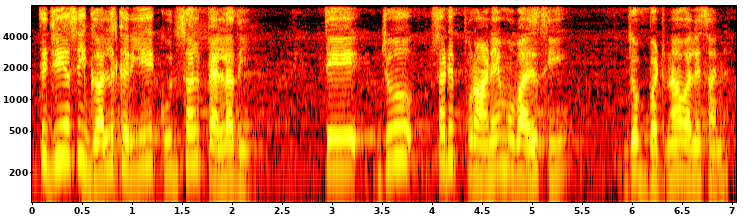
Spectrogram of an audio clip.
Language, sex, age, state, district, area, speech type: Punjabi, male, 18-30, Punjab, Pathankot, rural, spontaneous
